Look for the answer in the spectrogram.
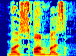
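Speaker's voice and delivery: mock-solemn voice of God; imagined voice of God. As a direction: boom it out like an expected voice from heaven. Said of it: "If you look for that, you may never hear his voice".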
